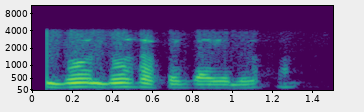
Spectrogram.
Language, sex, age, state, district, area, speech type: Urdu, male, 30-45, Bihar, Supaul, urban, conversation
